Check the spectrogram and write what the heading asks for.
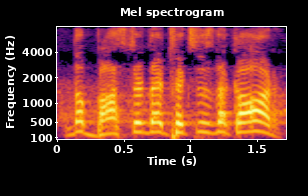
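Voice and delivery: put-on Indian-accented dad losing patience; exasperated Indian dad. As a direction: scoff it out like a fed-up father. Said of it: "make everything sound Indian".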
